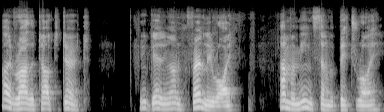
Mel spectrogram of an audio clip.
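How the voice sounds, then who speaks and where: A man's voice: fairly high pitch, a little mellow, muffled recording. A man acting in a stage play as one of two blunt, bantering Texan brothers, one a drunk war veteran. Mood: bitter, griping.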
